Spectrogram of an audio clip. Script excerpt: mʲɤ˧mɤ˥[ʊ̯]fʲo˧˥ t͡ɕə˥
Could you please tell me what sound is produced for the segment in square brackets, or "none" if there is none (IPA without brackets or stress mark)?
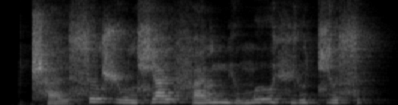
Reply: ʊ̯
